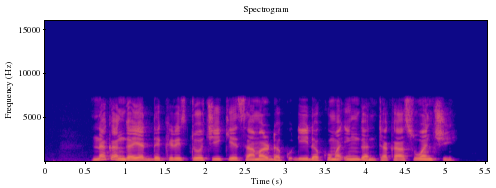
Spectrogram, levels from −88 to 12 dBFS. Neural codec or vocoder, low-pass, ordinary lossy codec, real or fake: none; 7.2 kHz; none; real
